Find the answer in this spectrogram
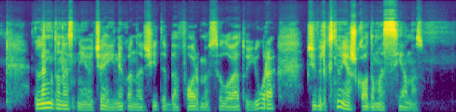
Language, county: Lithuanian, Telšiai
